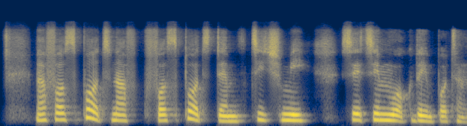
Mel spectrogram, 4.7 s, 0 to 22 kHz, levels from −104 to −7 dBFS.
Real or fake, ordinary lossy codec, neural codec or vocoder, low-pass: fake; none; codec, 24 kHz, 0.5 kbps, DualCodec; 10.8 kHz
